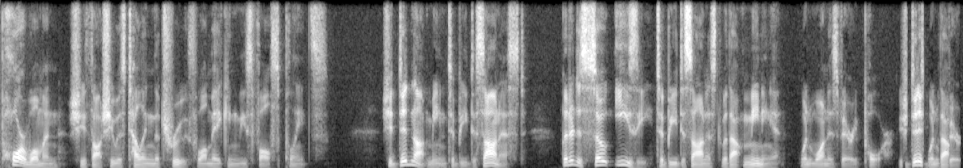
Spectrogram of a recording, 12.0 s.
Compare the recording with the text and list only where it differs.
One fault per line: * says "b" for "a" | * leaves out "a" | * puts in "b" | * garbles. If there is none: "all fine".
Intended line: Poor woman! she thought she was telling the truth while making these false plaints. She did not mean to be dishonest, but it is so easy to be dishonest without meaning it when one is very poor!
* garbles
